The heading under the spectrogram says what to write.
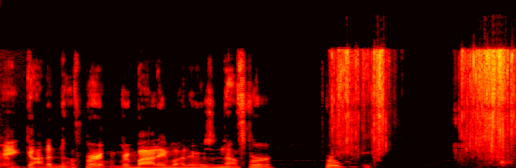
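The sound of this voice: A man does a gruff, put-on character voice, fairly high in pitch with ordinary pitch variation. He keeps a moderate pace and very even loudness.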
